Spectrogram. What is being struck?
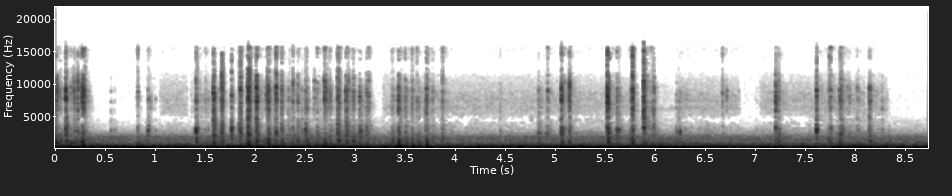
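Plastic computer keyboard.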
